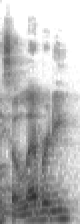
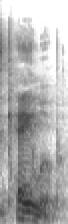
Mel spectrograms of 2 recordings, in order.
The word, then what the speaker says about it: Caleb: he was there when somebody mispronounced my name for the billionth time you called me celebrity my name is Caleb they called me celebrity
